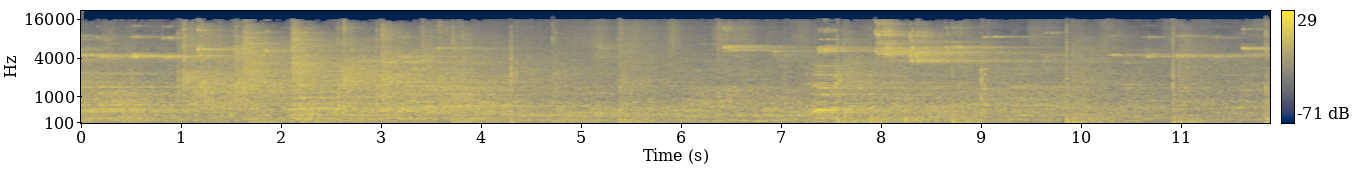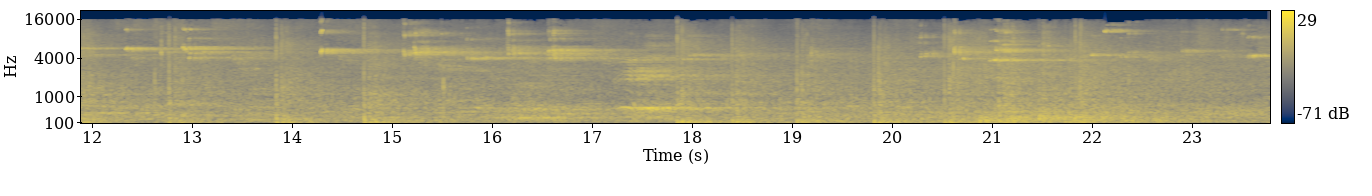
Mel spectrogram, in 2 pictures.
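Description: Basketball being dribbled and bouncing on a hardwood court, with short high-pitched squeaks of sneakers on the floor and indistinct players' voices, all in a reverberant gym.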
